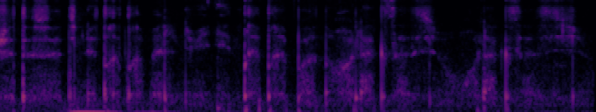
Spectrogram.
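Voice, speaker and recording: A woman whispers. Noticeable background noise runs underneath. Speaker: ASMR content creator. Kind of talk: whispered ASMR bedtime story. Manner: whispered, soft, slow.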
